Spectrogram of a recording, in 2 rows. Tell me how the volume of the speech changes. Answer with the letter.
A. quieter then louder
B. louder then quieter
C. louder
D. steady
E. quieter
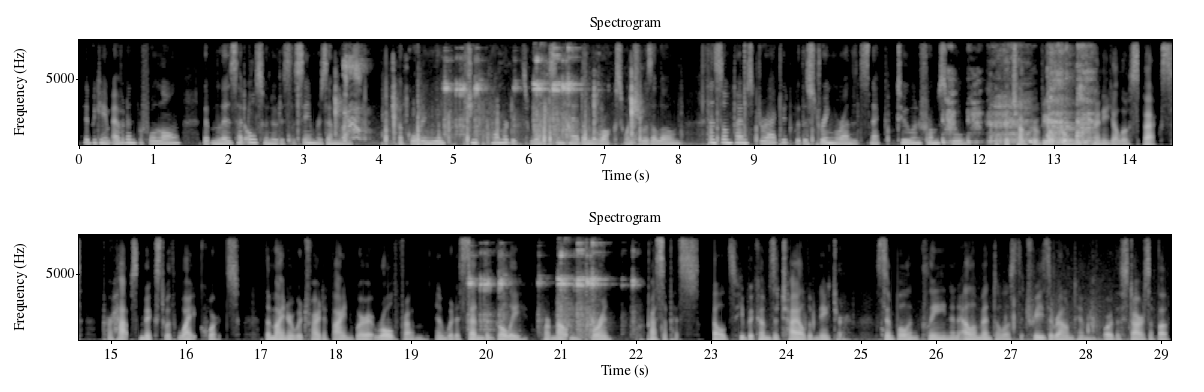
D.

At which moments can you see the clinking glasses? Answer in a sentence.
You can hear the clinking glasses from 4.8 to 6.8 s and from 19.8 to 22.1 s.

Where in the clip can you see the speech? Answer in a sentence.
You can hear the speech from 0.1 to 29.1 s.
